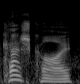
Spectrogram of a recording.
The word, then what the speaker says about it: Qashqai: remains absolutely clear, and that is that the Qashqai is a very, very nice all-round motor car.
